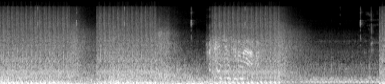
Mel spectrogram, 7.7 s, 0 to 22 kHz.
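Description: In a War Thunder tank battle featuring the Conqueror Mk.2, dense rapid machine-gun and gunshot bursts rattle continuously for several seconds. The firing sounds fairly close and loud, then drops into quieter rumble with a few scattered shots.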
